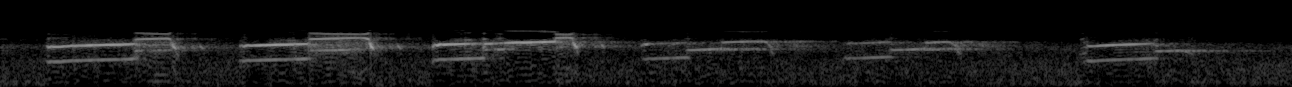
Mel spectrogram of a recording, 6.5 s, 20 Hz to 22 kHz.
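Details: Bald eagle nest pair in Maine, April 26, with the male flying in at an intruder. A repeated series of high whistled notes, each with a lower companion tone, comes about once a second with short piping breaks.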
